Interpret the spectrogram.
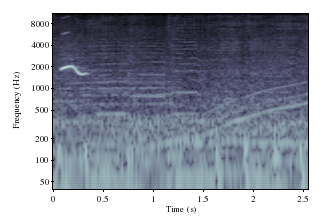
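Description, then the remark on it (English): A car engine roars at full power, loud, its whine climbing steadily in pitch as it strains harder, with no voices over it. “Ruby, maximum power to the engines.”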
